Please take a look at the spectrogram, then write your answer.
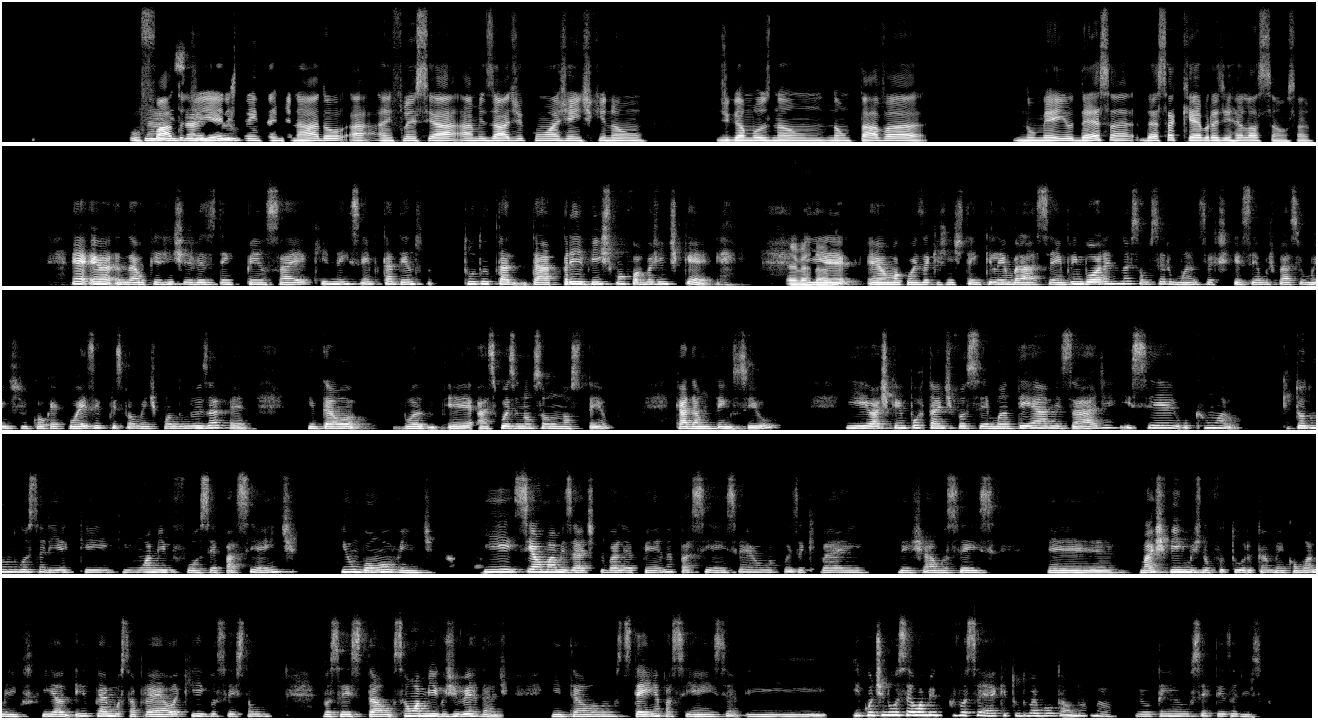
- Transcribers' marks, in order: tapping; giggle
- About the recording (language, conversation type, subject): Portuguese, advice, Como resolver desentendimentos com um amigo próximo sem perder a amizade?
